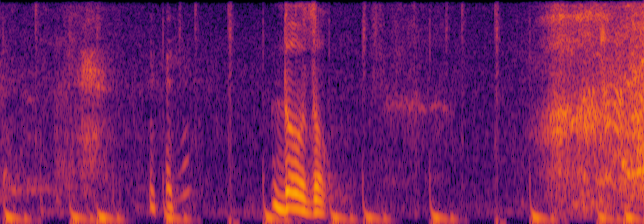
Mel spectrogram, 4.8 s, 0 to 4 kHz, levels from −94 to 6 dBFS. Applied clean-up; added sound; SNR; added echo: none; Drum kit; 8 dB; none.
